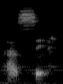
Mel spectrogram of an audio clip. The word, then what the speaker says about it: hacer: W will be pronounced as in English, and H is always silent in Spanish. So we say hablar, like, and hacer.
